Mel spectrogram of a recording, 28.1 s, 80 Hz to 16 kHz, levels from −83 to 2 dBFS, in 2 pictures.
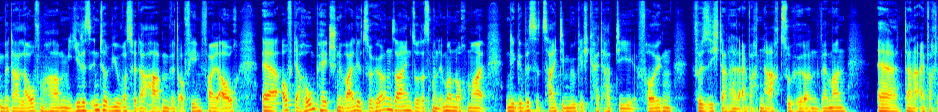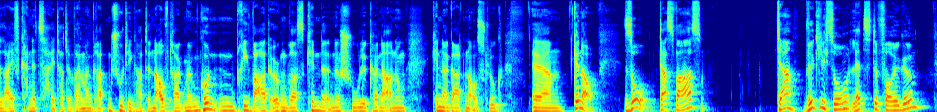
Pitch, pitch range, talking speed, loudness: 115 Hz, 110-130 Hz, 175 wpm, -20 LUFS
